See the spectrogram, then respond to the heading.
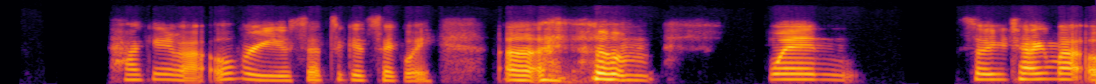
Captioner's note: laughs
